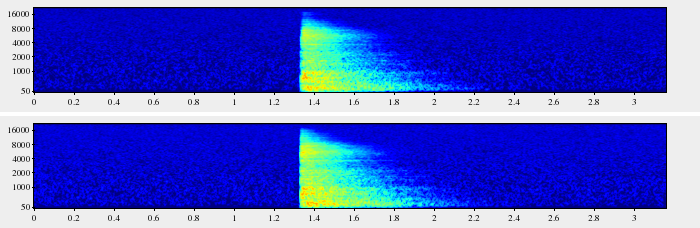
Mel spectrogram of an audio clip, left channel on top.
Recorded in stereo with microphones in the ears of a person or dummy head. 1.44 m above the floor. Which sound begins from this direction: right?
A thud, at 1.3 s.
